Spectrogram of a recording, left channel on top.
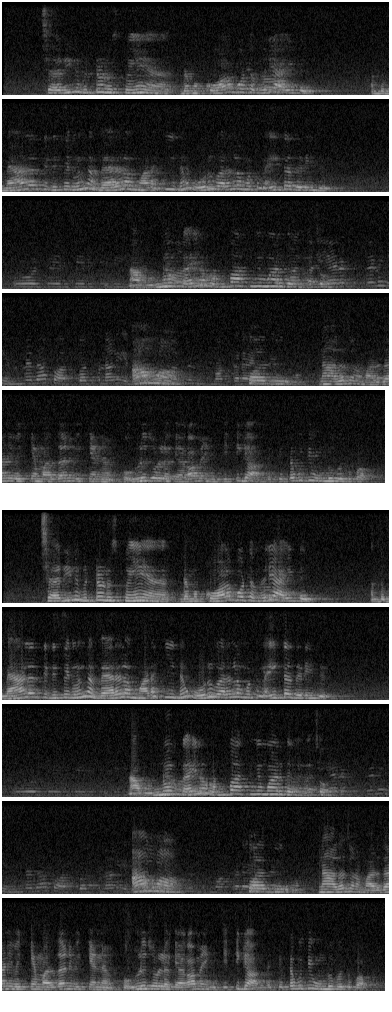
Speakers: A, on the right (about 70°); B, on the left (about 40°).
A: சரின்னு விட்டுனுச்சய்ய நம்ம கோளம்
B: இது
A: போட்ட மேரி
B: ஆ
A: ஆய்ட்டு அந்த மேல இருக்க டிசைன் வந்து நா வெரல மடக்கிட்டே ஒரு வெரல்ல மட்டு லைட்டா தெரியுது
B: ஓ செரி செரி செரி
A: நா
B: அதுதா
A: உன்னொரு
B: அது
A: கையில ரொம்ப அசிங்கமா
B: நம்ம
A: இருக்குதுங்க
B: கல்யாணத்துக்
A: சொ
B: க்குன்னு என்னதா பாத்து பாத்து பண்ணாலு எதாவ்து
A: ஆமா
B: ஒண்ணு மக்கராயிடுது
A: சொதப்பிரு நா அதா சொன்னே மருதாணி வக்கே மருதாணி வைக்கேன்னு சொல்ல சொல்ல கேக்காம எங்க சித்திக்கி அந்த கெட்ட புத்தி உண்டு பாத்துக்கோ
